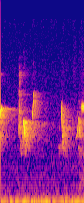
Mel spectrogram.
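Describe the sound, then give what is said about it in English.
A lyrebird mimics a kookaburra's staccato rattling call: several loud, bright bursts of chattering notes in quick succession, with no talking. “That staccato rattling off. Perfect mimic of a kookaburra bird, largest member of the kingfisher family and perhaps the most iconic Australian bird sound of all.”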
